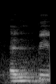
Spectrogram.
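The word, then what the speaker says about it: Empi: Okay, तो एमपी भी इसको एमपी भी कुछ लोग प्रोनाउंस करते हैं, कुछ लोग एनपी भी प्रोनाउंस करते हैं, ENPI।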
